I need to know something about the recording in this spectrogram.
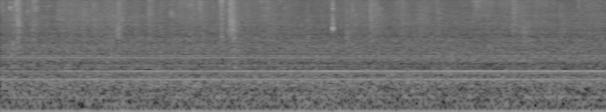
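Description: A train's motor hums with a steady low drone.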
